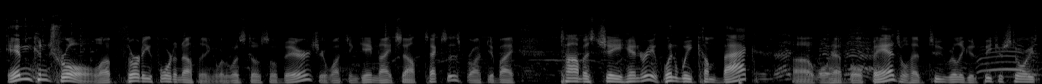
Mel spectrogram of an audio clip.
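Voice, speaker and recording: A man with an American accent calling a live high school football game as the play-by-play commentator.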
